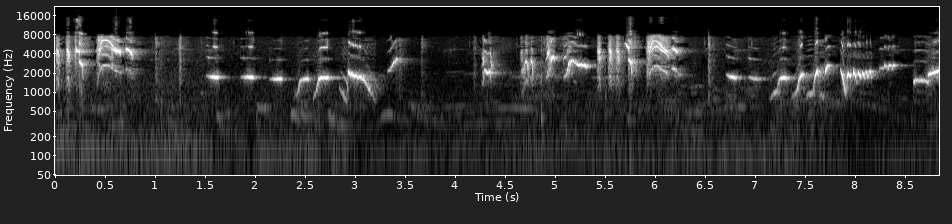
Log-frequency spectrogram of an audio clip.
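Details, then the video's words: White-rumped shama singing gacor in the forest. It gives a long, varied medley of steady whistled notes, rising slurs, scratchy high chatter and quick sweeping phrases, repeated in loud bursts separated by short pauses. "Murai Batu Auto Gacor: Simak Suara Asli di Hutan"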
